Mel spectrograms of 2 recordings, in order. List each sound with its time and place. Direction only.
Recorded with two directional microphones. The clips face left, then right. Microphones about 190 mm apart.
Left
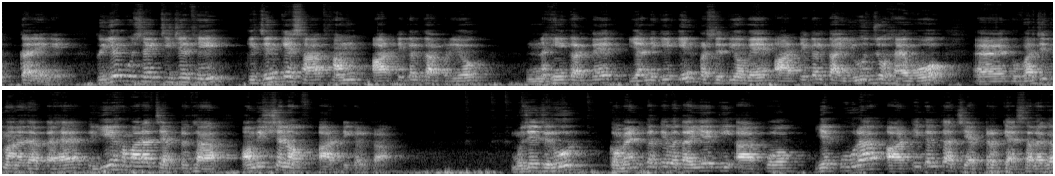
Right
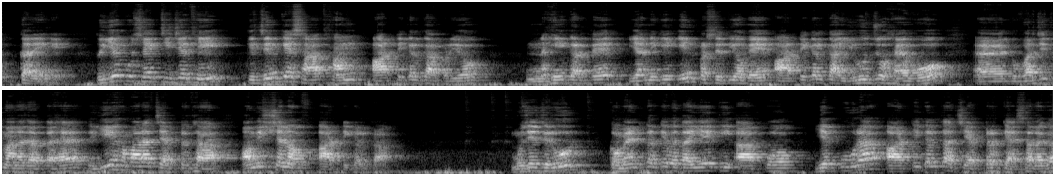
0.2 s speech: 20° right (ahead or behind)
2.4 s speech: 10° right (ahead or behind)
9.7 s speech: centre (ahead or behind)
15.6 s speech: centre (ahead or behind)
